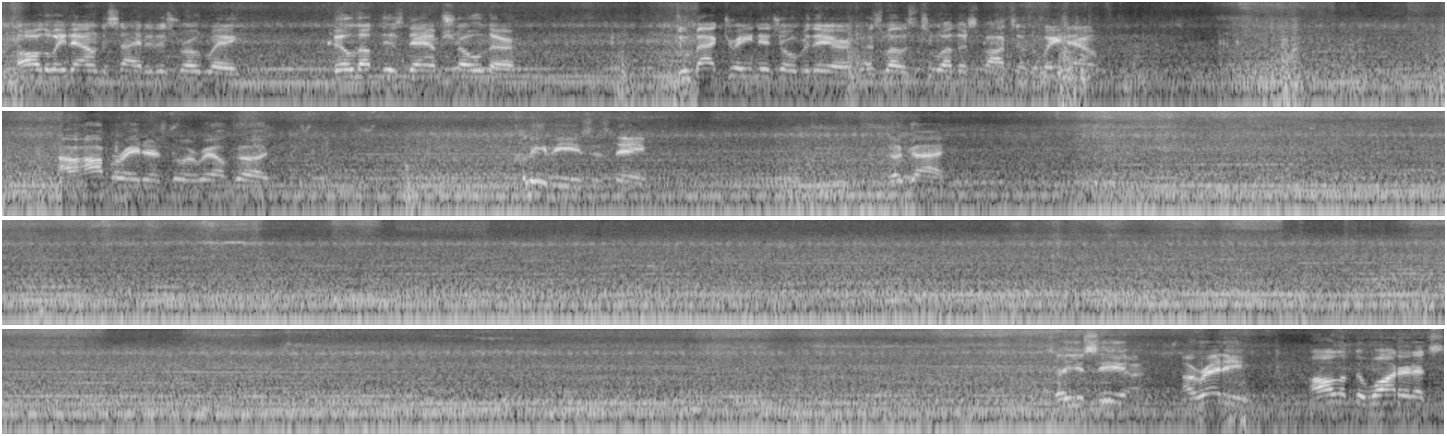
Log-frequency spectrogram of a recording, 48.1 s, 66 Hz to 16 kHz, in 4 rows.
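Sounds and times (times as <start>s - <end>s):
excavator diesel engine running: 0.0s - 48.0s.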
